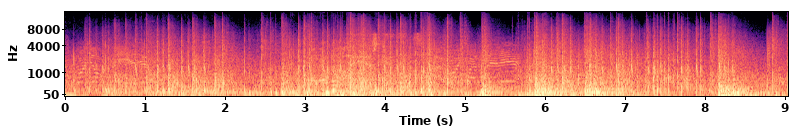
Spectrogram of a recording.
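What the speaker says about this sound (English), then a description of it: "They keep firing at me." Dense, continuous gunfire and explosions from the battlefield video game Broken Arrow, loud and busy throughout with players talking over the combat.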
